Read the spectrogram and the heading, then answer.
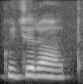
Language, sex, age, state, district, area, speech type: Goan Konkani, female, 45-60, Goa, Quepem, rural, spontaneous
